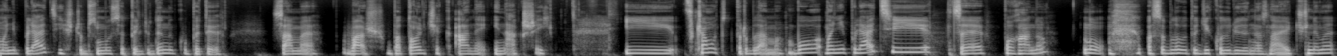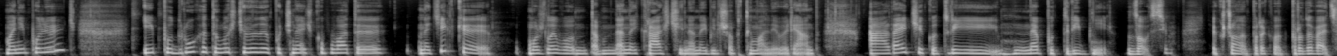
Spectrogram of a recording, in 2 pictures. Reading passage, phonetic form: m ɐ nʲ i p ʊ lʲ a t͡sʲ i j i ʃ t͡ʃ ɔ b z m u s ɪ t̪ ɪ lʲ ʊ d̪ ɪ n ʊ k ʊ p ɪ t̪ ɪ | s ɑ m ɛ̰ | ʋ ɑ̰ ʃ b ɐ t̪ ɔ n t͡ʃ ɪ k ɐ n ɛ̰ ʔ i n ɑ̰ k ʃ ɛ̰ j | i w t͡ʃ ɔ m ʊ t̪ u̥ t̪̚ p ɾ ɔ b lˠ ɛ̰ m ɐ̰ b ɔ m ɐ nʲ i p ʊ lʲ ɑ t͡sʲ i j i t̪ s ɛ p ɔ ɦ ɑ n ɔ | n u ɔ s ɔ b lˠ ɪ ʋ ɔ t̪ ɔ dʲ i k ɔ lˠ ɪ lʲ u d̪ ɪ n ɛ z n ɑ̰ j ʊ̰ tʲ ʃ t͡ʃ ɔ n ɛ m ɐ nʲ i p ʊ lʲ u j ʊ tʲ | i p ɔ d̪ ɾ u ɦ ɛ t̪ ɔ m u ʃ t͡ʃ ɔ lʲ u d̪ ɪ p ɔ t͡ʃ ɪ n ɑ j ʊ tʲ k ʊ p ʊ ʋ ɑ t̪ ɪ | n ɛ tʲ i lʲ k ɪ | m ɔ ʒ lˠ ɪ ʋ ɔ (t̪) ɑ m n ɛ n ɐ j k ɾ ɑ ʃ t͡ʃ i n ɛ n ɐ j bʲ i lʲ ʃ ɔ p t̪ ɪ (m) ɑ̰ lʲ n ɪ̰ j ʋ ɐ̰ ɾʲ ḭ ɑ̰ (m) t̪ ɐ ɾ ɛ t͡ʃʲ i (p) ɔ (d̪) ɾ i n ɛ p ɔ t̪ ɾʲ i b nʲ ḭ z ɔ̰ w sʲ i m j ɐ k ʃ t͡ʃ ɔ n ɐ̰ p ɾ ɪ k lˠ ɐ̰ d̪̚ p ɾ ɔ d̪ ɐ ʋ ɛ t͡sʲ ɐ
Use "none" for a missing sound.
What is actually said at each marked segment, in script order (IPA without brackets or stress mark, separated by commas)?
t̪, m, n, k, t̪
